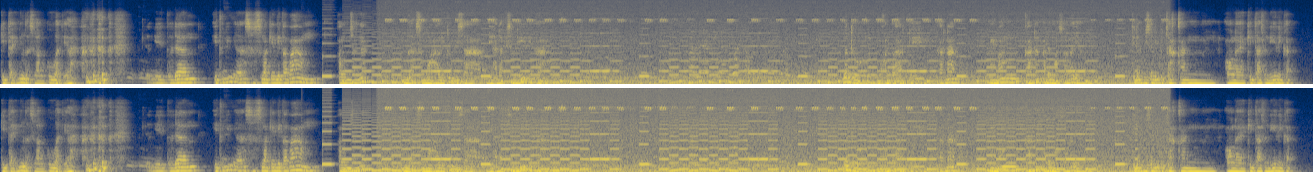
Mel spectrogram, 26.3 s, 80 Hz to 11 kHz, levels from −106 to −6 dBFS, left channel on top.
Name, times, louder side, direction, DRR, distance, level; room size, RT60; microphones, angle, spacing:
voice 1, 0.0-2.5 2.9-3.9 4.3-6.3 6.8-7.4 8.0-11.0 16.8-19.1 19.7-21.8 22.6-25.8, right 1 dB, 75° left, 2 dB, 4.1 m, -21 dB
voice 2, 2.5-3.3 4.3-4.6 11.6-16.6, left 1 dB, 15° left, -1 dB, 2.7 m, -38 dB
sound 1, 6.0-6.1 6.4-9.2 9.6-12.4 12.8-15.6 16.0-18.7 19.1-21.9 22.3-22.8, right 5 dB, 55° right, 1.0 m, -23 dB
sound 2, 7.5-23.4, right 4 dB, 40° right, 0.6 m, -25 dB
7.5 x 7.4 x 7.9 m, 0.40 s
head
